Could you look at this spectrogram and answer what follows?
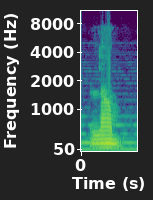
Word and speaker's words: लं: मूलाधार का बीज बनता है लाम।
